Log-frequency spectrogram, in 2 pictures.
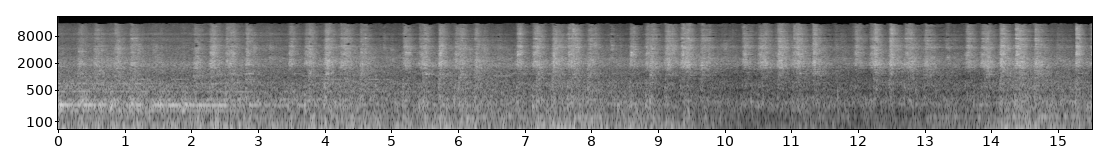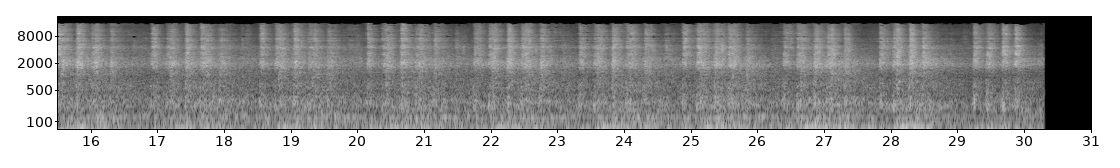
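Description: A JR Freight gasoline train of Taki tank wagons running past on electrified track: a short electric-locomotive hum at first, then a steady clickety-clack of wagon wheels over rail joints, quieter for a few seconds in the middle and louder again toward the end.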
